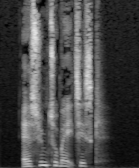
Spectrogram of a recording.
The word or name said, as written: asymptomatisk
